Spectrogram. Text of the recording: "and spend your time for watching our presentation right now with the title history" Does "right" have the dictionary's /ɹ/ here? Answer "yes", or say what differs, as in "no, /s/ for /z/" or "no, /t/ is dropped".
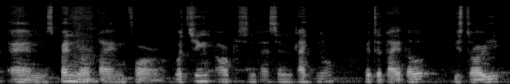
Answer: no, /l/ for /ɹ/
